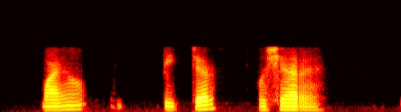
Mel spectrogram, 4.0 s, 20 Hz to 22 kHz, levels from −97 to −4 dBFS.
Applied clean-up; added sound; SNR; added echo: neural mask model DeepFilterNet 3.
